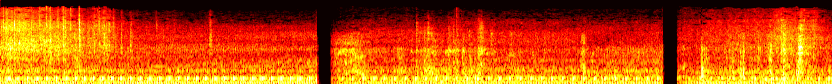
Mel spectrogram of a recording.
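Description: A Hyundai mini excavator's diesel engine running steadily with a throbbing drone while it digs, with scattered knocks from the bucket working soil and branches. The sound cuts out briefly twice.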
